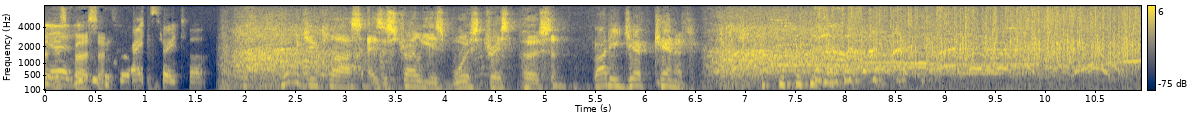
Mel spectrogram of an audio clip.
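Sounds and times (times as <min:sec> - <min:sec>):
speech: 0:00.0 - 0:08.8
laughter: 0:01.8 - 0:03.2, 0:06.6 - 0:08.9
cheering: 0:06.6 - 0:10.9
wild crowd applause: 0:06.6 - 0:10.9.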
